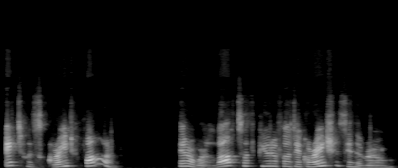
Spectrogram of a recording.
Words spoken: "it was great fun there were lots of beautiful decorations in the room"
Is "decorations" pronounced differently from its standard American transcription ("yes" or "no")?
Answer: yes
